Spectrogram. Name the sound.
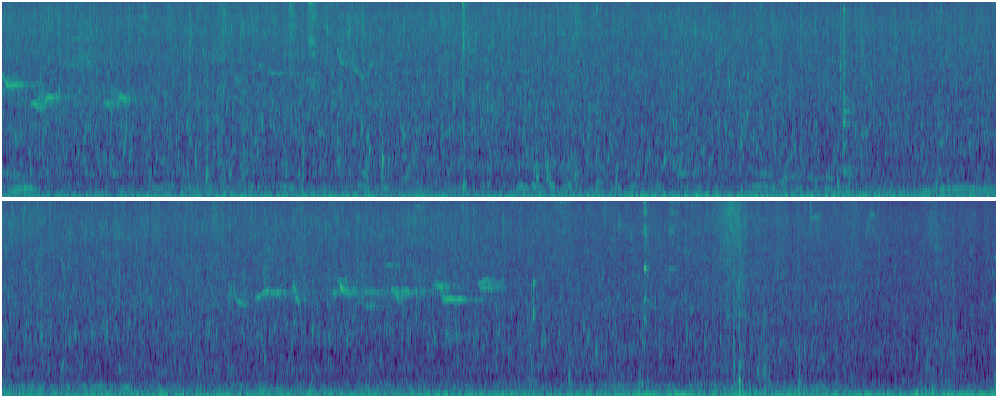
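small river stream flowing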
